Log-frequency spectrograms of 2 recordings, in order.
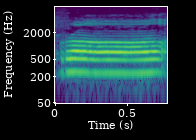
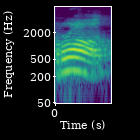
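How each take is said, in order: First: The vowel is drawn out long with no n. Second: The vowel is short with no final n. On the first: The speaker calls it wrong. "dipanjangkan ro" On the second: The speaker calls it right. "Jadi harus ro, ro ya ro"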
